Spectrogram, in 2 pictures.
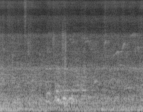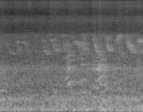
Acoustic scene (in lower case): residential area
